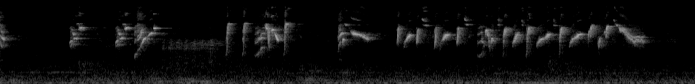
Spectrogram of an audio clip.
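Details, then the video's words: Balkan goldfinch, Carduelis carduelis balcanica, singing for a goldfinch song championship: scattered sharp chirps give way to a fast run of repeated, downward-sweeping twittered notes, bright and high, in a quiet setting. "Pesma štiglića 002/23 World Championship in Goldfinch Song"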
